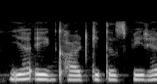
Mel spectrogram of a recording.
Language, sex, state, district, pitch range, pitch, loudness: Hindi, female, Jharkhand, Deoghar, 215-230 Hz, 220 Hz, -15 LUFS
